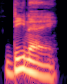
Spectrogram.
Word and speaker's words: Diné: Cheers from the Navajo, dying pronounced Diné Nation.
